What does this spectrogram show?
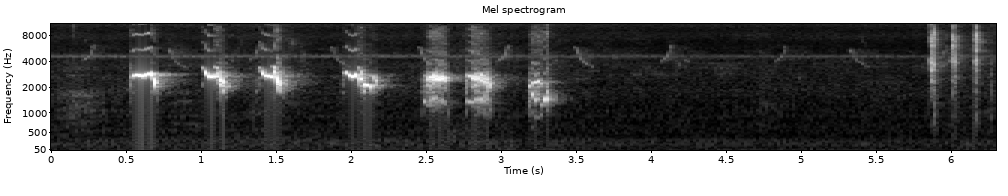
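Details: Energetic cucak ijo (greater green leafbird) song: seven rich, buzzy chirps about half a second apart, then silence and a few sharp ticking clicks at the end.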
